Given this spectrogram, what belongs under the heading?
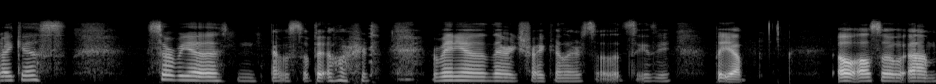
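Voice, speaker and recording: A young man with a fairly high, bright voice talks loosely through a strategy game, stumbling over his words and laughing now and then. His tone is smooth and clear, recorded close and dry with no room sound. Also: no echo, rough recording. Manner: rambling, filler-heavy, laughs often. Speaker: gameplay video creator. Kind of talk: casual gameplay commentary.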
